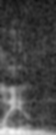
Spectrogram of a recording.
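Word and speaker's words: Lein: On the program, my name is spelled L-I-E-N. The correct spelling of it is L-E-I-N. There is the name Line that is spelled L-I-E-N. I pronounce mine Leon.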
